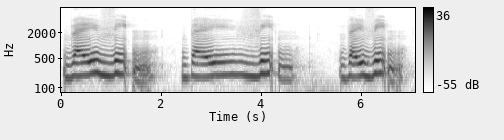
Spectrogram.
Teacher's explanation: out loud and we're focusing just on the contraction they've eaten if you link that V consonant sound to the next word which is also very very natural in spoken English linking those sounds it's a little easier to pronounce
